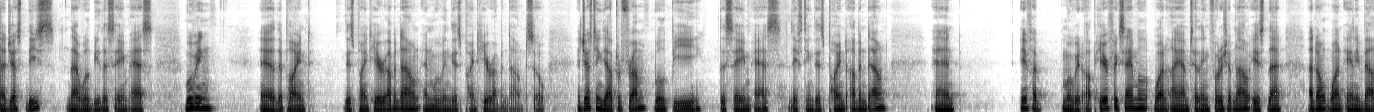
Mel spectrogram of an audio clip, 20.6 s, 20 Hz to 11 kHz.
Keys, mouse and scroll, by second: 4.4-6.9 drag, 11.3 click, 11.4-20.6 drag.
